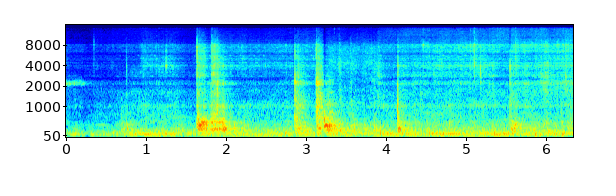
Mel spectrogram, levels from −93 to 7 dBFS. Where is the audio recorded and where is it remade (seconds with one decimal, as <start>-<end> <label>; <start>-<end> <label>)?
0.0-3.3 remade; 3.3-3.9 recorded; 3.9-6.3 remade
